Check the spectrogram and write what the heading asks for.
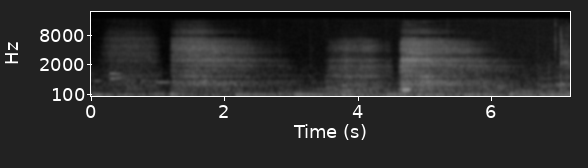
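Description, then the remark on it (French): Deep, slow yoga breaths drawn in and pushed out exclusively through the nose, loud, with a rushing, hissy airflow. Several long inhales and exhales follow one another with brief pauses, and no talking. “Quand je fais du yoga, j'active cette énergie vitale en inspirant et en expirant exclusivement par le nez. Donc je fais comme ça.”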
